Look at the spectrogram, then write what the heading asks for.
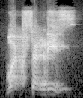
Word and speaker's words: Watsandish: তোমার এক ধরনের পাশ্চাত্য পুরাণেরই, এদের এরা আদিবাসী গোছে নাকি, এদের নাম হচ্ছে ওয়াটসান্ডিস। WATSANDISH বললে যে উচ্চারণ হয়, ওয়াটসান্ডিস।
